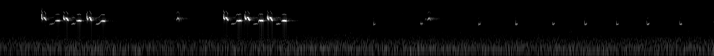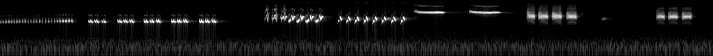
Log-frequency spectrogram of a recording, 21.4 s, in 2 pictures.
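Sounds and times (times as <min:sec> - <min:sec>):
Northern mockingbird singing: 0:00.6 - 0:01.6, 0:02.6 - 0:04.4, 0:05.6 - 0:14.1, 0:14.7 - 0:20.0.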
